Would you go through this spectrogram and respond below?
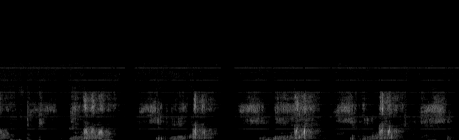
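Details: English Bulldog sleeping in the afternoon, making a noise out the side of his mouth: repeated rough, fluttering snorts with pauses between; noisy snoring.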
